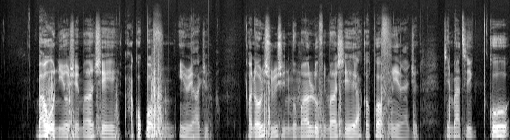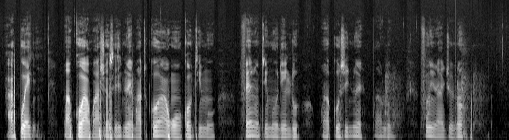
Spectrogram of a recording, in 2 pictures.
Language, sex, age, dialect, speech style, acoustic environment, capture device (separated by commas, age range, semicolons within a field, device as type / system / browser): Yoruba, male, 25-34, Nigeria - Lagos Yoruba, focused, people talking; construction, mobile / macOS / Safari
